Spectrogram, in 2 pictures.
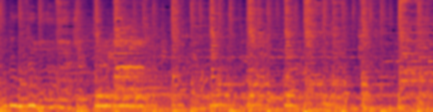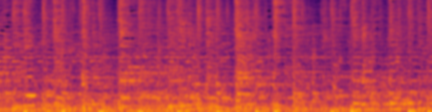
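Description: Live Turkish folk music: a bağlama (long-necked saz) played with quick plucked notes over a darbuka hand-drum rhythm, in an instrumental passage.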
